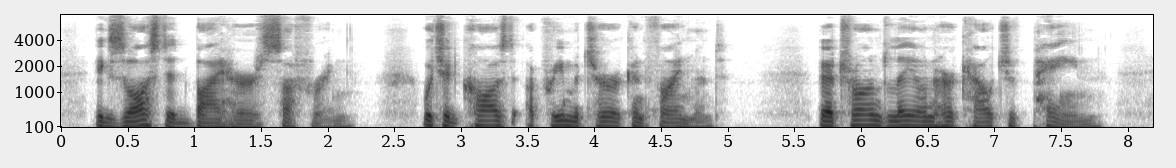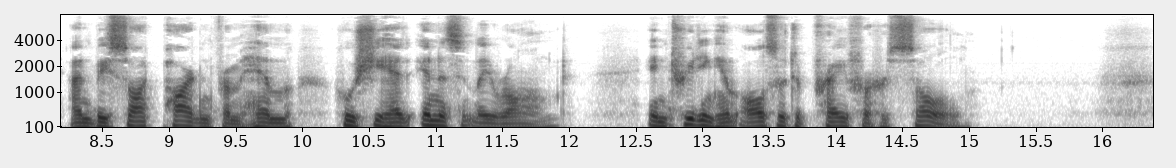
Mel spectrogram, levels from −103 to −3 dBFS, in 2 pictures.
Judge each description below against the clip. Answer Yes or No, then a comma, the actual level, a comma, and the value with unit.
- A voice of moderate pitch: No, low, 110 Hz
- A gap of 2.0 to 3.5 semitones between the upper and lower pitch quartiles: No, average, 4.1 semitones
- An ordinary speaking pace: No, slow, 130 wpm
